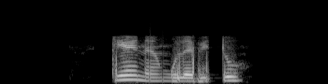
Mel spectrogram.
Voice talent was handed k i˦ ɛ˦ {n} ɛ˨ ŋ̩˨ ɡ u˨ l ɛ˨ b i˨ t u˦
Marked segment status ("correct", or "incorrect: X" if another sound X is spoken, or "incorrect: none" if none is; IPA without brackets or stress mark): correct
